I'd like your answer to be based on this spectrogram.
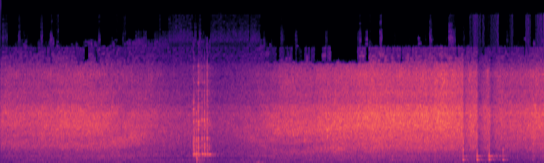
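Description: Garlic sizzles steadily in a hot pan while a utensil stirs it, a few light scrapes and taps over the continuous frying hiss.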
